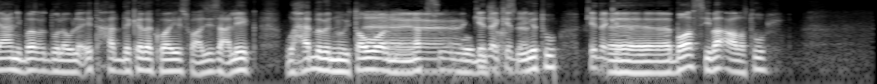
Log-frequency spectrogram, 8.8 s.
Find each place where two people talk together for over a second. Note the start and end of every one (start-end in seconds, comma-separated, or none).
3.7-5.4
